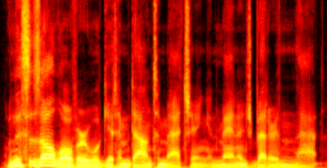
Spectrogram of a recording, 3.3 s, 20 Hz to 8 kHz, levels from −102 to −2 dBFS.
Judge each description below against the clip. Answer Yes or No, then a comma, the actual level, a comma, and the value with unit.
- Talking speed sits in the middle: No, fast, 295 wpm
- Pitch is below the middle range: Yes, low, 105 Hz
